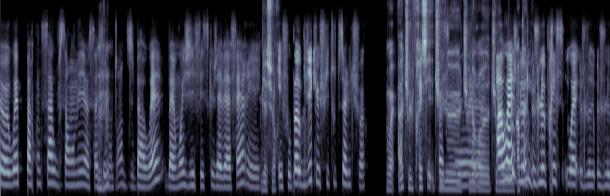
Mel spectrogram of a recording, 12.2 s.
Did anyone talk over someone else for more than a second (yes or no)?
yes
